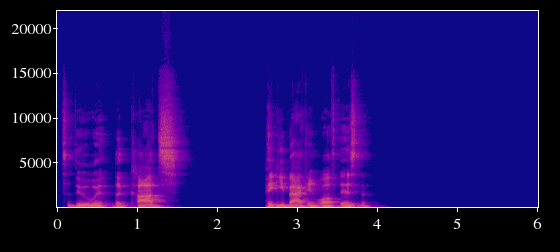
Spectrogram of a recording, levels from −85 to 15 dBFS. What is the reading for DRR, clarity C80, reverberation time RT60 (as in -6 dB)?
7.0 dB, 16.0 dB, 0.45 s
